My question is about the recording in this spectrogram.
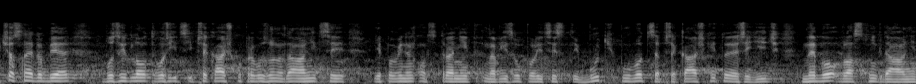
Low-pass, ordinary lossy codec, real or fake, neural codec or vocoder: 7.2 kHz; AAC, 48 kbps; fake; codec, 16 kHz, 4 kbps, FreqCodec, larger model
